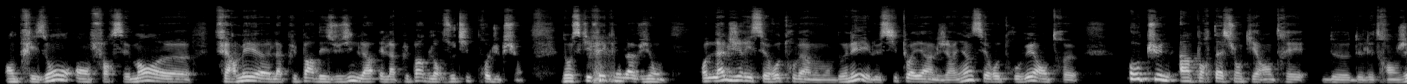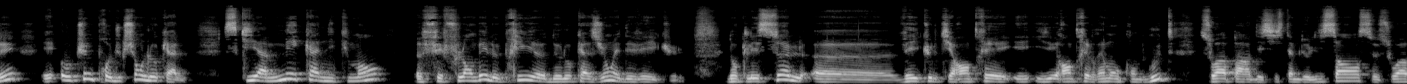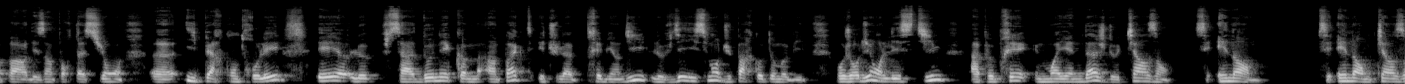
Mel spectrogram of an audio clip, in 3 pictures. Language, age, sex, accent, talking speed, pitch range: French, 30-49, male, French, 180 wpm, 125-175 Hz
